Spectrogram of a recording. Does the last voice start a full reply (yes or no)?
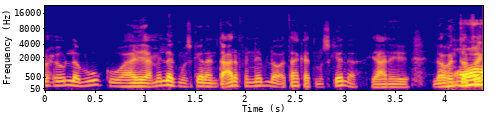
yes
